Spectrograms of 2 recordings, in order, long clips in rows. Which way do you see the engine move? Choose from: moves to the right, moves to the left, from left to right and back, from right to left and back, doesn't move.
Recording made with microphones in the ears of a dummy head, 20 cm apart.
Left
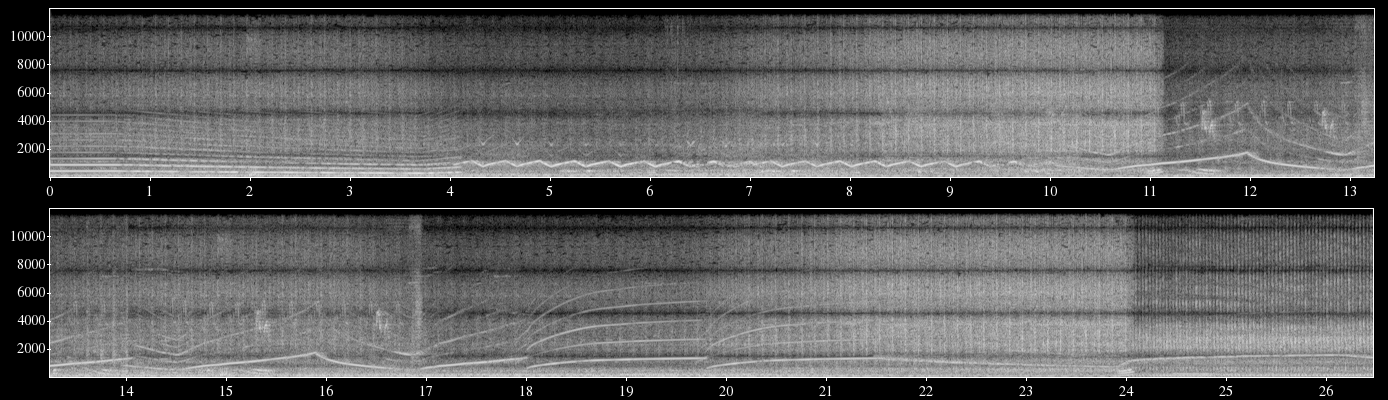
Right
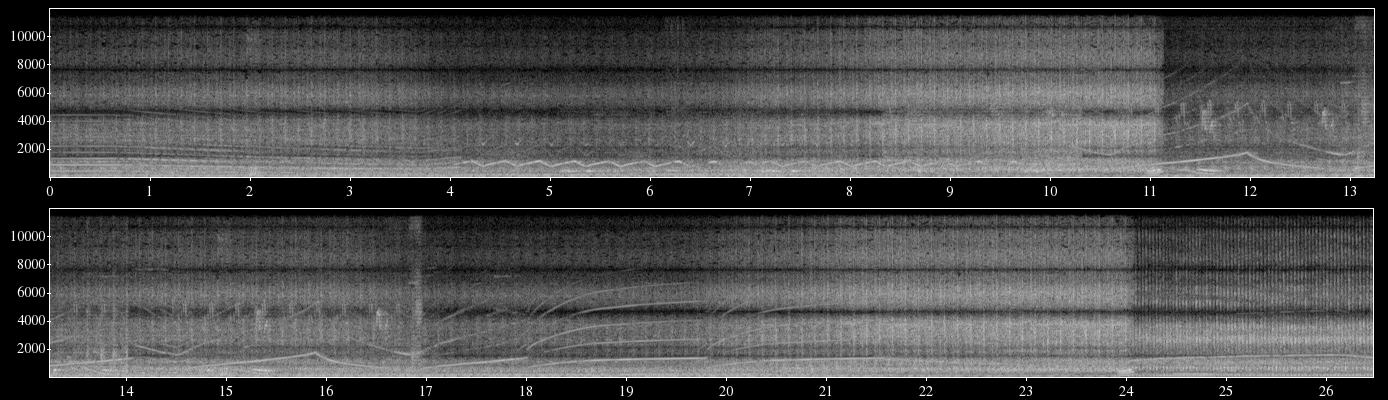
doesn't move.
